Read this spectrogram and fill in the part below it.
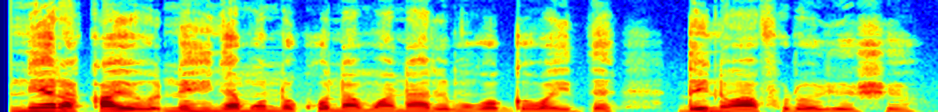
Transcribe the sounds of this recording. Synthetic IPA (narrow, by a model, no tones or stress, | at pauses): niɛɾakajɔnɛhiɲamonɔkɔnamwanaːɾemoɣɔɡɔwaiðɛ | deinɛwafoɾɔɾiɔʃiɔ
